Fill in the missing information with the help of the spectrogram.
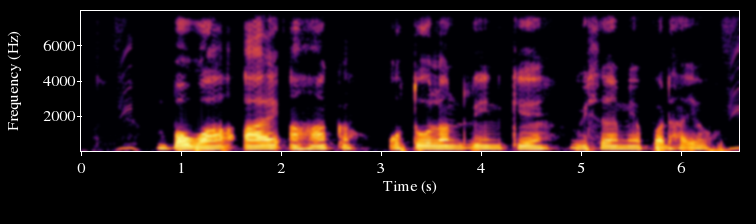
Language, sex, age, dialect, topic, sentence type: Maithili, male, 18-24, Bajjika, banking, statement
